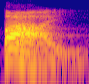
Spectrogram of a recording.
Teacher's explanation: porque ele começa com um A forte, pai, e o I sai fraquinho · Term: Ditongo decrescente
